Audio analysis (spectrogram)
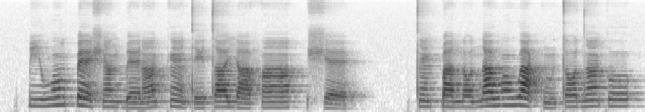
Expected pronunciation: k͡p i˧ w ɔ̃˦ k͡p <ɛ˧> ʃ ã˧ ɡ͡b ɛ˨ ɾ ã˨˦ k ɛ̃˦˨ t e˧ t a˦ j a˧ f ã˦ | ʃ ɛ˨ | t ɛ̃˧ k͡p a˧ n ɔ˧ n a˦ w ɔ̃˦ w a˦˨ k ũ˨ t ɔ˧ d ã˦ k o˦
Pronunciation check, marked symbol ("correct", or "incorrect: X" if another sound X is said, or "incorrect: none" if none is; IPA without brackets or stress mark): incorrect: ɛ˦˨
